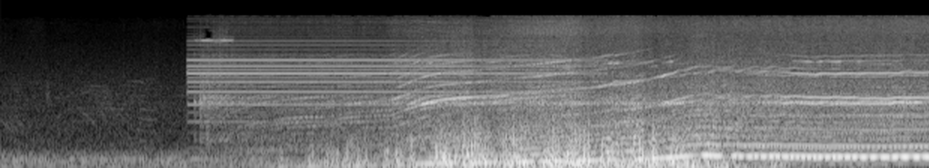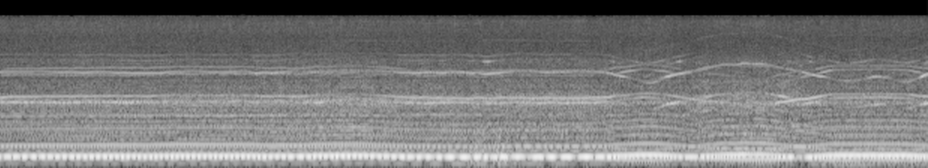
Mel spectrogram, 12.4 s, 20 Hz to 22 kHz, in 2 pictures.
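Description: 3DR Iris+ quadcopter's electric motors and propellers starting up about a second in, rising in pitch over a couple of seconds, then holding a steady high whine as it climbs, the pitch wavering up and down near the end. This is the takeoff that the owner says followed a lost GPS lock, with no control over the drone.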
